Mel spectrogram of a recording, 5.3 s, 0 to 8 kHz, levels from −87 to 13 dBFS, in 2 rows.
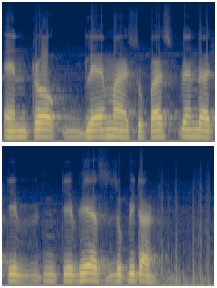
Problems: constant background noise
